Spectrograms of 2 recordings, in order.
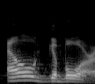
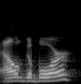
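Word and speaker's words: אל גבור: there's a good chance you guys guys can pronounce them but the words the word mighty God in Hebrew uh is El Gabor I'm going to let you say that with me El Gabor okay so the first part L that's just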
